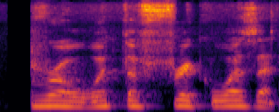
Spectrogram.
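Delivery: ordinary delivery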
